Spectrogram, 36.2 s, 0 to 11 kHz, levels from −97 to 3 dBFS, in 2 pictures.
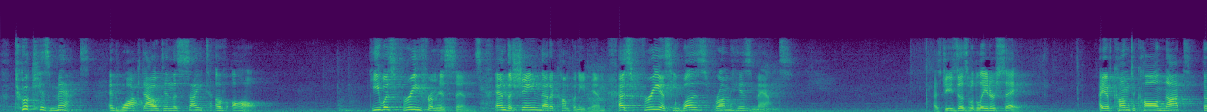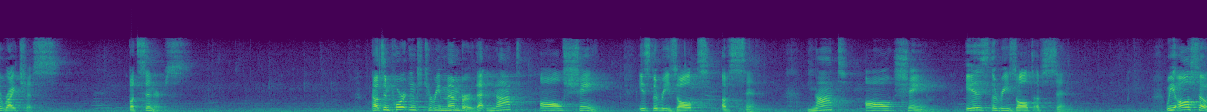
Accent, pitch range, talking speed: American, 160-230 Hz, 115 wpm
